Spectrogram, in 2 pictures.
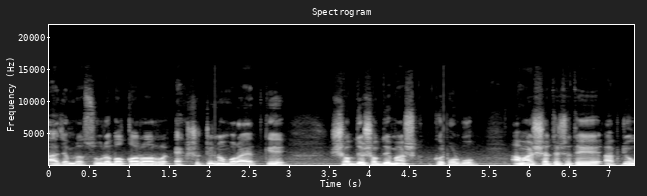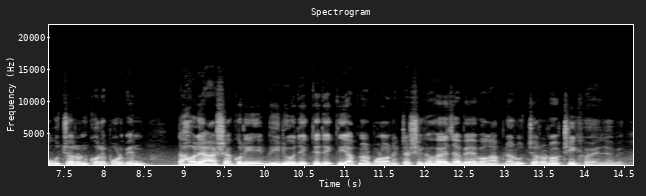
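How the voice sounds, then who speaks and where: A man with a Bangladeshi Bengali accent teaching a word-by-word Quran recitation lesson. He explains pronunciation points, then recites the Arabic words slowly and drawn out. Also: mid-range voice, darkish tone, muffled recording, a little hiss or hum.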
